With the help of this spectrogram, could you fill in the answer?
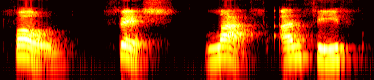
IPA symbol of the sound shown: f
